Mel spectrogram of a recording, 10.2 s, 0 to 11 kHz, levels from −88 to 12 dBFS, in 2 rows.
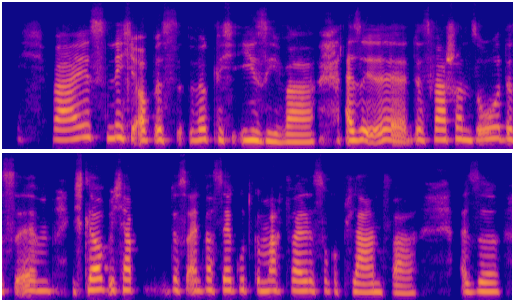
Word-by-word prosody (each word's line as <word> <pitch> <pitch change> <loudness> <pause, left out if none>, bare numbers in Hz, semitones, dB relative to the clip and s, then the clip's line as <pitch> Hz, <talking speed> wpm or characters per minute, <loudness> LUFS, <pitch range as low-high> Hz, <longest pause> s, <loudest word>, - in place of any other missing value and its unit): Ich 225 0 -30
weiß 235 +5 +1
nicht, 255 -1 +1
ob 215 0 +2
es 215 -1 -1
wirklich 220 0 -2
easy 195 -5 +3
war. 170 0 +2 0.3
Also, 210 +1 +5
äh, 225 +1 +2
das 215 0 -4
war 225 -1 +6
schon 220 0 +1
so, 245 +4 -1
dass 230 -2 -4
ähm, 215 -1 -3 0.2
ich 195 +1 -10
glaube, 240 0 +5
ich 225 +1 -3
habe 235 0 +4 0.3
das 220 +1 -8
einfach 225 +1 -1
sehr 230 +2 +1
gut 225 0 -9
gemacht, 220 -1 -2
weil 220 -1 +2
das 215 -1 -6
so 220 - -12
geplant 190 -2 -2
war. 170 -1 -5 0.4
Also, 200 0 -2
215 Hz, 180 wpm, -19 LUFS, 200-230 Hz, 0.4 s, war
